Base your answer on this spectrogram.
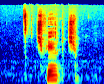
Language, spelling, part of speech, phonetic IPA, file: Polish, ćwierć, noun, [t͡ɕfʲjɛrʲt͡ɕ], LL-Q809 (pol)-ćwierć.wav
